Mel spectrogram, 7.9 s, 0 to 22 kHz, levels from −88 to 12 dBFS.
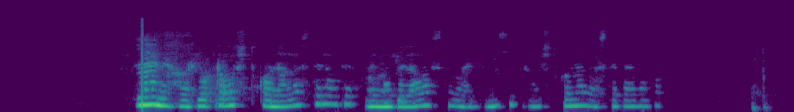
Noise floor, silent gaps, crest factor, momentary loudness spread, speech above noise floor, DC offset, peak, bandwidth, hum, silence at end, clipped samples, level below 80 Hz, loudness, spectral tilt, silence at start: under -90 dBFS; none; 18 dB; 18 LU; over 62 dB; under 0.1%; -12 dBFS; 6.6 kHz; none; 0.4 s; under 0.1%; -72 dBFS; -28 LUFS; -9 dB/octave; 1.35 s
